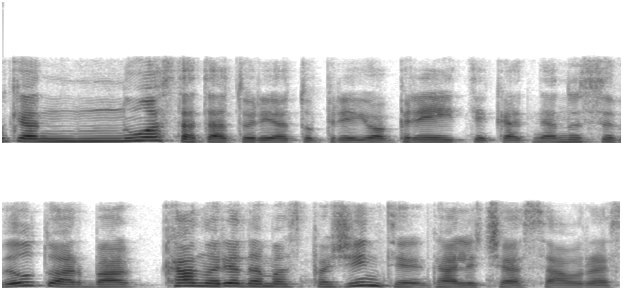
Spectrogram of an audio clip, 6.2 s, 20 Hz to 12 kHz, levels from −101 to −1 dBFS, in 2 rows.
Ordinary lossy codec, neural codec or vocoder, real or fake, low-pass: MP3, 96 kbps; none; real; 7.2 kHz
